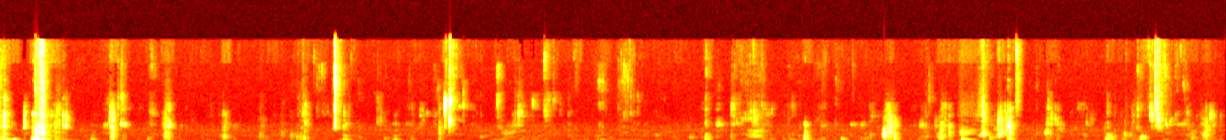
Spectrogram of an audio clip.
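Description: Close-miked chewing of mouthfuls of shredded kalua pork, with irregular wet mouth smacks and clicks; the loudest smack comes about half a second in.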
